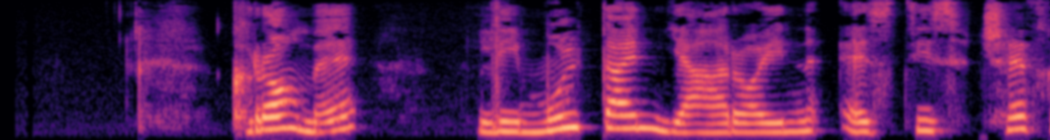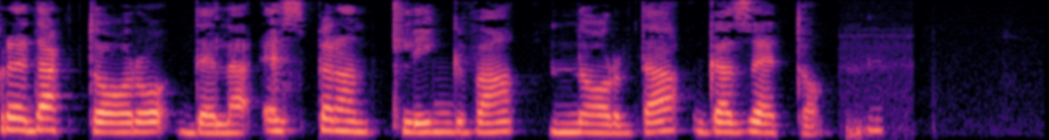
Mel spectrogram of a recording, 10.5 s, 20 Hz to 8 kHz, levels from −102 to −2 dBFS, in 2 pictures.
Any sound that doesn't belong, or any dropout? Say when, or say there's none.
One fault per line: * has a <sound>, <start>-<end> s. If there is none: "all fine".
* has a laugh, 9.5-9.7 s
